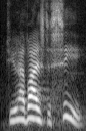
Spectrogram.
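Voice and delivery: ordinary delivery

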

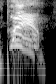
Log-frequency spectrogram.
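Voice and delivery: sudden high shouted blam; sharp shouted sound effect; loud blam. Acted. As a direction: slam the sound out like a door. Next level of covering.

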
